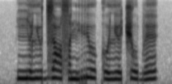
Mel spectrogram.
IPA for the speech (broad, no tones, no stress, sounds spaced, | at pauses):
ɲ ə lʲ u d͡z ɜ sˤ ɪ nʲ rʲ o k o lʲ ɜ t͡ʃ o b ɛ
